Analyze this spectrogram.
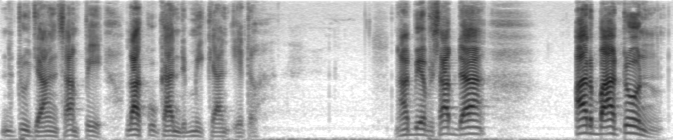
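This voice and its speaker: A man's voice: fairly low pitch, moderate pace, fairly bright tone, no room sound, clean studio sound. A man giving religious advice as a preacher, retelling a story in a folksy, repetitive way with frequent rhetorical asides. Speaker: Islamic preacher answering a listener.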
